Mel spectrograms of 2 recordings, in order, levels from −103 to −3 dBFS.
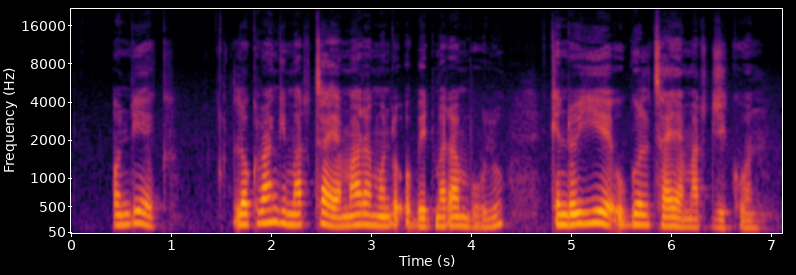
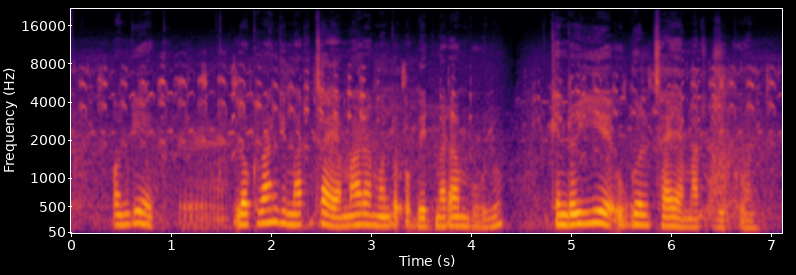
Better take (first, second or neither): first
